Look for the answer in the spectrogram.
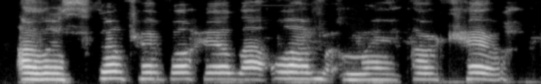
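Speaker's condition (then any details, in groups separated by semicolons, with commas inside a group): ALS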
